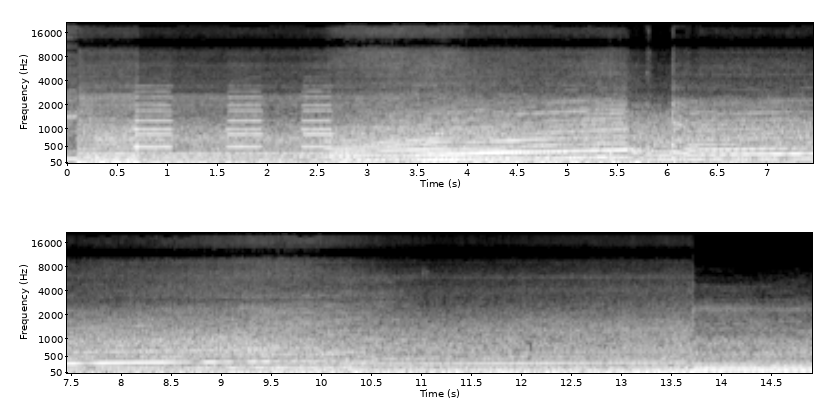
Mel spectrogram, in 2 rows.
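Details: BMW E46 M3 S54 first start after a VANOS rebuild (Beisan rebuilt VANOS and exhaust sprocket, new oil pump disc, exhaust upper chain guide). Cranks, catches, revs climb and drop back, then settles into a steady idle with no rattle: job running fine.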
